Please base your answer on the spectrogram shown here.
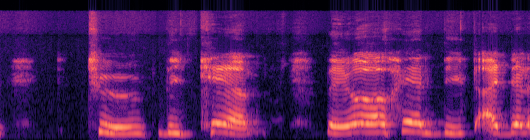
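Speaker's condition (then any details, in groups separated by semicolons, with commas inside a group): Cerebral palsy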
